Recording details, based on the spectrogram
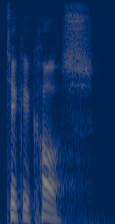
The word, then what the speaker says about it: Tychicus: But Tychicus, it's actually an omicron sigma at the end of his name. So in the English, you see a us sound. I'm doing sounds with Joelle. She's in kindergarten. Short U, right? But actually in the Greek, it's a os, Tychicus, okay?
